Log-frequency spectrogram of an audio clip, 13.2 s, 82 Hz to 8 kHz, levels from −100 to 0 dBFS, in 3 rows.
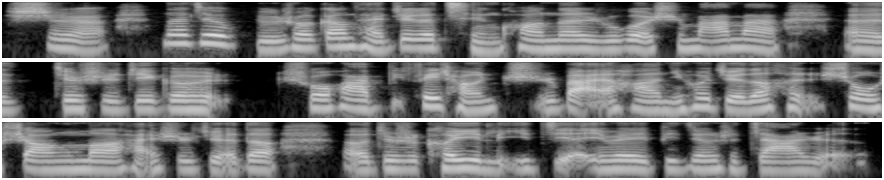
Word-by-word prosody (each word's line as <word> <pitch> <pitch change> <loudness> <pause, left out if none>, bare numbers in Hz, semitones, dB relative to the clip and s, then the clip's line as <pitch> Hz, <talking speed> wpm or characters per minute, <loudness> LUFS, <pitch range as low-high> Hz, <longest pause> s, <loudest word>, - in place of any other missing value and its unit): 是。 175 -7 +2 0.3
那 275 0 +1
就 270 -1 +3
比 235 - -19
如 160 - -3
说 190 +1 +1
刚 205 +1 +2
才 195 -7 -1
这 190 +4 +1
个 190 0 +3
情 165 -5 +2
况， 175 -1 -1
那 175 0 +2
如 170 -1 -3
果 180 -3 +2
是 180 - 0
妈 175 -1 0
妈， 180 -4 0 0.3
呃， 160 -2 -1 0.2
就 175 0 0
是 170 -1 -1
这 170 +1 +2
个 170 -1 +1 0.3
说 185 -1 -1
话 180 - +3
比 180 +3 -13
非 215 -1 +4
常 170 -4 +1
直 165 - -1
白 175 - +6
哈， 160 -1 0
你 155 0 -6
会 205 +3 -2
觉 165 -5 +3
得 165 +3 +2
很 195 -2 -5
受 195 -4 +1
伤 165 -2 +2
吗？ 165 -2 +2
还 170 - -2
是 165 0 -2
觉 - - -1
得， 165 -2 +2 0.3
呃， 155 - -1
就 175 - -3
是 170 0 -2
可 185 +2 +1
以 185 0 +5
理 165 +1 -6
解， 170 - -1
因 170 0 -1
为 170 -1 +1
毕 170 +1 -9
竟 170 0 -4
是 165 -2 -8
家 155 -1 +1
人？ 155 -2 -6
170 Hz, 260 characters per minute, -23 LUFS, 165-185 Hz, 0.3 s, 白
